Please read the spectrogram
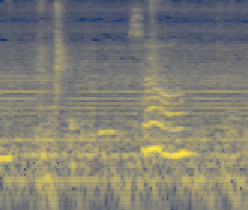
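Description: A woman's voice saying a word or two over a steady electrical hum.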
